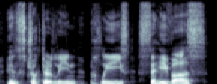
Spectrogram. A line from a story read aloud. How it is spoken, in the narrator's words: They pleaded with Lin Chong, saying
